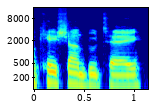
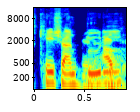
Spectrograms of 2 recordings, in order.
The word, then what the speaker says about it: Kayshon Boutte: I'm gonna go Kayshon Boutte. Yep. I think that's the correct pronunciation I've been seeing in the Twitter spheres. Kayshon Boutte.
